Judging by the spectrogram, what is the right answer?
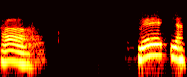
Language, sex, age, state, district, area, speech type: Hindi, male, 60+, Bihar, Madhepura, rural, conversation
